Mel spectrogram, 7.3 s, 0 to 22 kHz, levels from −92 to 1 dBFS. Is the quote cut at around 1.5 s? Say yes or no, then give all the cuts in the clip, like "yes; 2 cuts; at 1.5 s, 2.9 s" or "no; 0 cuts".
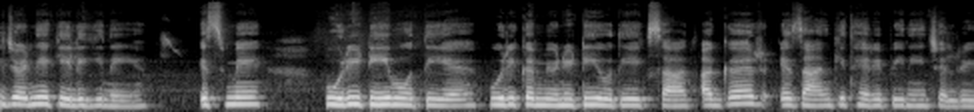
no; 1 cut; at 5.2 s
